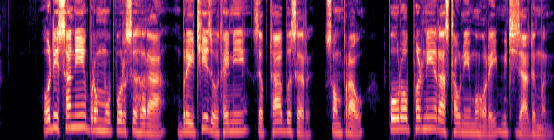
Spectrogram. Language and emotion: Bodo, neutral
